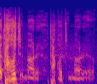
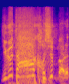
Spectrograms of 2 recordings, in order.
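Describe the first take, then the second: First: Softer repeated denial; fading soft repeat; quiet echo. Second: Louder firm declaration; firm loud rebuttal. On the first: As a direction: let the words fade away. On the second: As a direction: proclaim the lie boldly. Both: Acted.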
